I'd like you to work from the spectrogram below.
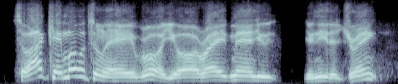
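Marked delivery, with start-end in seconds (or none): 1.0-3.7 put-on sarcastic tone. Retelling how he checked on a friend after a breakup: retelling his own sarcastic question. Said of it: "That was sarcastic".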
